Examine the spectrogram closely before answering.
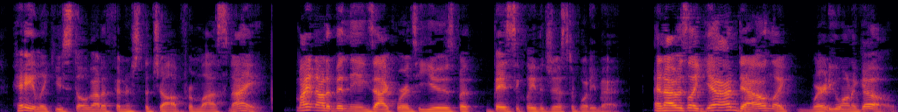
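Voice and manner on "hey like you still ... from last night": put-on whisper, lower in pitch. Retelling what Josh whispered in the speaker's ear in the tent, retelling a whisper. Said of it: "he whispers in my ear".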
